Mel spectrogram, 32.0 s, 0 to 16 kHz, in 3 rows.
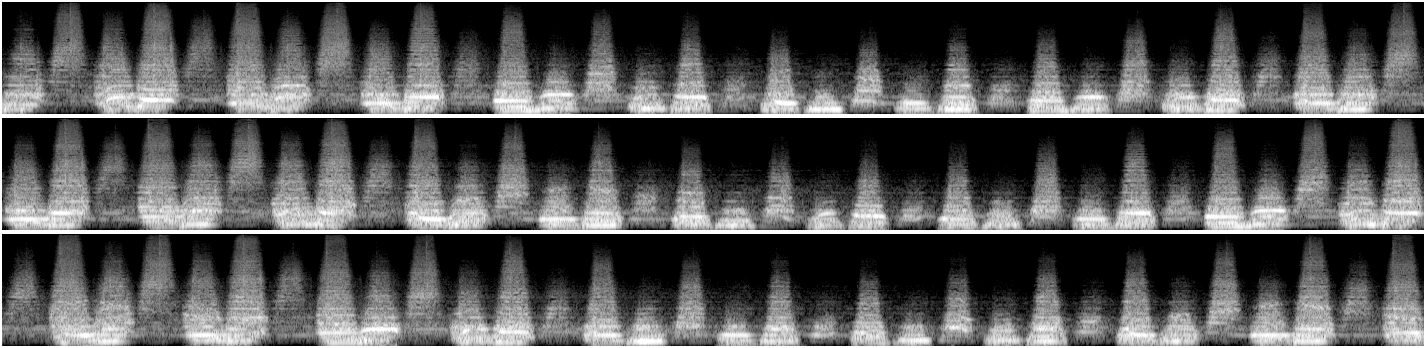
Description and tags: Raven 2b loop
Proof of concept that a musical loop with lots of instruments can still be processed into something very different and usable in a different musical context.
Used luckylittleraven's loop:
Volcano dual filter with various LFOs controlling the frequency of the two filters in series mode.
Since some of the controlling LFOs were very slow I played the original loop twice. I think in this one it cycles through the whole LFO sequence on the filter cutoff frequencies.
Ping-pong delay added for spaciousness...
The cadence of the filter movement gives this loop a slower pace than the original, while the range of the frequency sweep still manages to keep some drama/excitment.
120-bpm, C-major, filter, loop, music, musical, sequenced-filter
